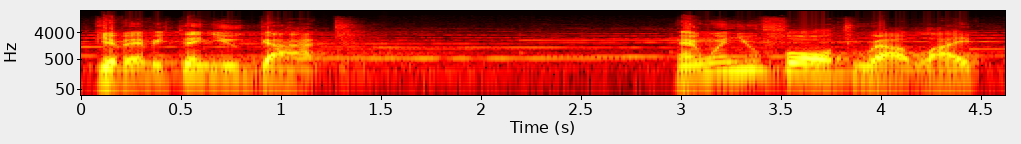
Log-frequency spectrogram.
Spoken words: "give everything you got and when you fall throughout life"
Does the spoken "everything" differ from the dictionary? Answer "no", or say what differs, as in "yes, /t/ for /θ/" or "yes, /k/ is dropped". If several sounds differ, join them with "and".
no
